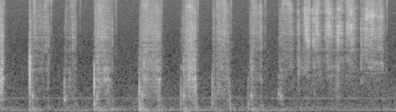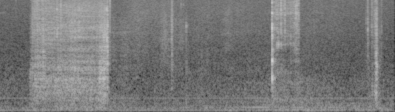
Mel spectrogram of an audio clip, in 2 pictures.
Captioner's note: scratching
